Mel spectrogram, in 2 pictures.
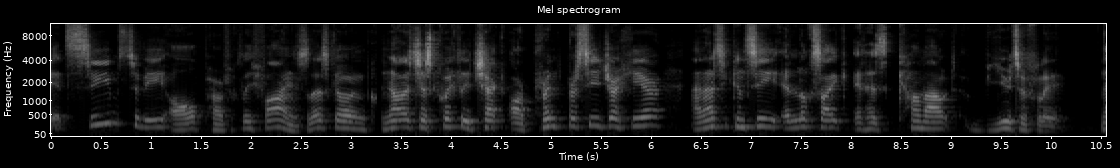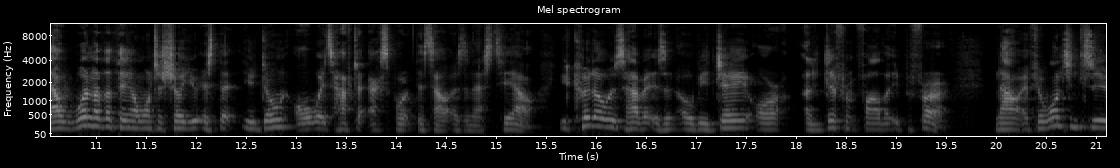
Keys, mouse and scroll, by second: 2.7 scroll down 1.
